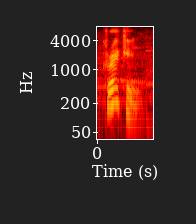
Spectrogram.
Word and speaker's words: cracking: Huruf G di kata ini biasanya menjadi huruf sunyi atau tidak disuarakan. Jadi pelafalannya terdengar seperti cracking.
